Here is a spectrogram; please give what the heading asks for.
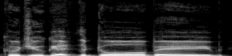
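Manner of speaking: loud, slow, dragged-out reply; mock oafish husband voice; acted lazy husband. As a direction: toss the request back lazily and loudly. Lazy husband passes it back.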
